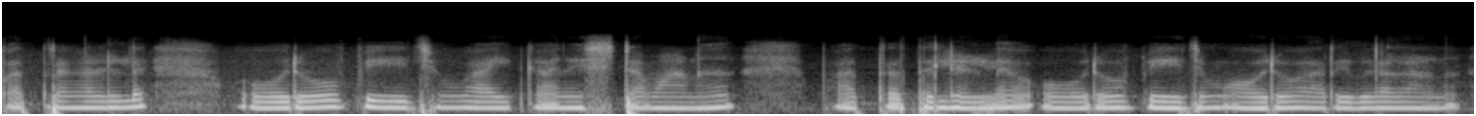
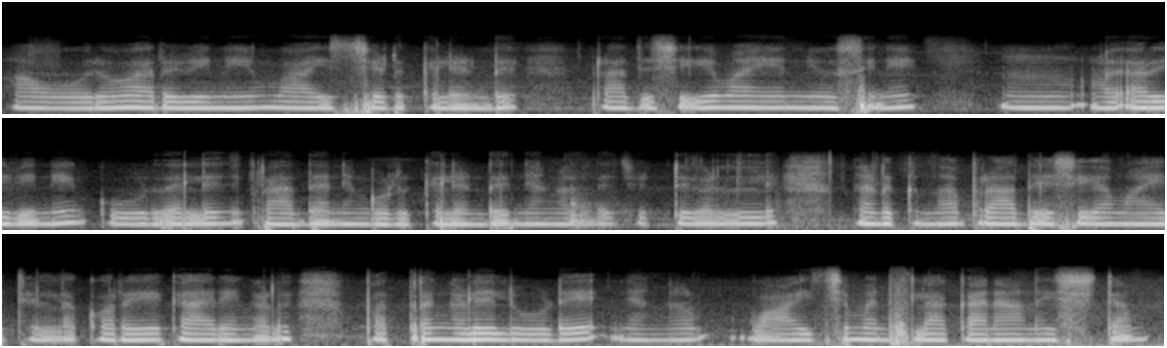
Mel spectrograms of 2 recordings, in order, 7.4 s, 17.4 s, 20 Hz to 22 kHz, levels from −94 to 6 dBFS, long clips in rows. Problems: constant background noise, low volume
